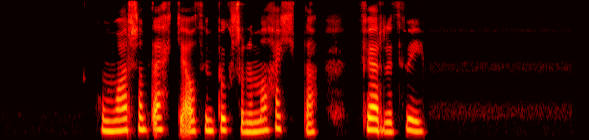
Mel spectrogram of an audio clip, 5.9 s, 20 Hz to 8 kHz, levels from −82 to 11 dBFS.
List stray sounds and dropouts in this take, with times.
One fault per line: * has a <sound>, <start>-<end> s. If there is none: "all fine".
all fine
